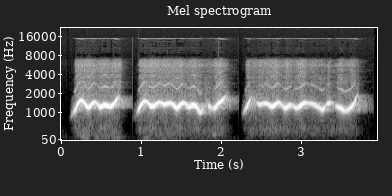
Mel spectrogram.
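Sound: eerie whistling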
